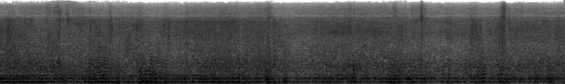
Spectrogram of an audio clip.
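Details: Bees swarming around a hive being harvested for honey at the start of the rainy season: a steady, low droning hum with layered tones running unbroken throughout, with occasional faint clicks and rustling.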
